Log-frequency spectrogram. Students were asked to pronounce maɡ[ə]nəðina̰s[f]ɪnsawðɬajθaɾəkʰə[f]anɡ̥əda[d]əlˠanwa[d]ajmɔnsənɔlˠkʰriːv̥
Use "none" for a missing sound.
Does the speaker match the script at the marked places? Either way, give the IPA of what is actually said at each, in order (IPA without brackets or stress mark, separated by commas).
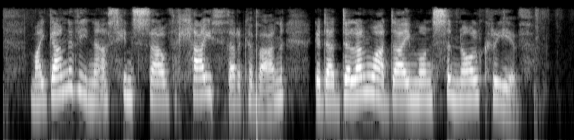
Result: a, h, v, d, d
